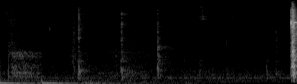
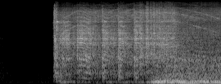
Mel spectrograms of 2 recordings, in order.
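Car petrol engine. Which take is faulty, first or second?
first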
